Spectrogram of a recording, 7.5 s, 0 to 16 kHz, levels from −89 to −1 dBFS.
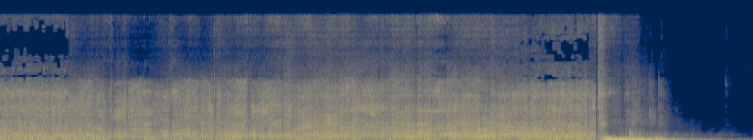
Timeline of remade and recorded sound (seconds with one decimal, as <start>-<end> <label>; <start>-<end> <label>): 0.0-0.7 recorded; 0.7-5.2 remade; 5.2-5.9 recorded; 5.9-6.4 remade; 6.4-7.5 recorded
